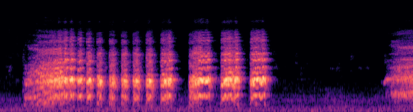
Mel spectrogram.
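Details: Female Araucana chickens kept as pets, calling loudly when their owner passes the coop, asking to go for a walk; a run of about a dozen harsh, rhythmic squawks, then a pause and another squawk starting at the end.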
